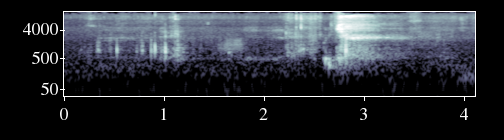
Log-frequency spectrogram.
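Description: Faint clicks and light taps of small plastic Kinder Surprise figurines being handled, as a tiny paintbrush piece is fitted onto a frog figure. About two and a half seconds in there is a louder, short noisy sound.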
